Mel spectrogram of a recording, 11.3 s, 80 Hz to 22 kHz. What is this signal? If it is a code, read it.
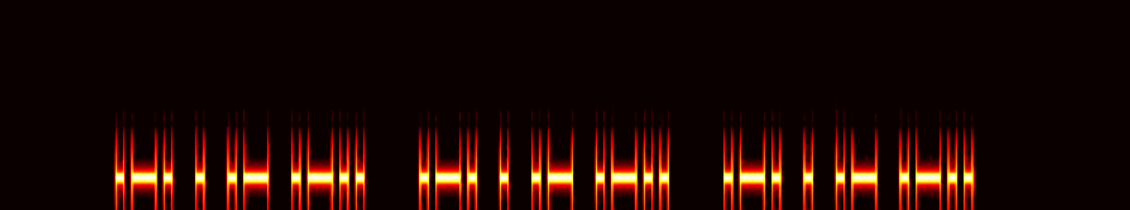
Morse code, heard as a keyed tone, about 15 wpm, 700 Hz. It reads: REAL REAL REAL
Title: Top 500 Words Repeated 15wpm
